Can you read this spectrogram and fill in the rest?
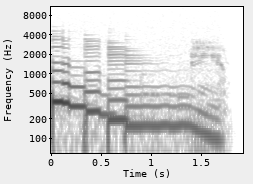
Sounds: Musical instrument, Plucked string instrument, Music, Guitar

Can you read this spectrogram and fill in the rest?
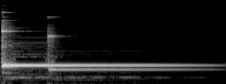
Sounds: Door, Domestic sounds, Alarm, Doorbell

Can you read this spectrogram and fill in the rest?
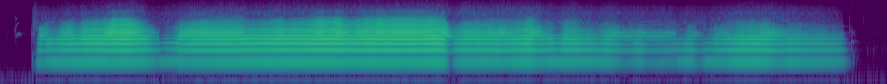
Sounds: Trumpet, Brass instrument, Musical instrument, Music

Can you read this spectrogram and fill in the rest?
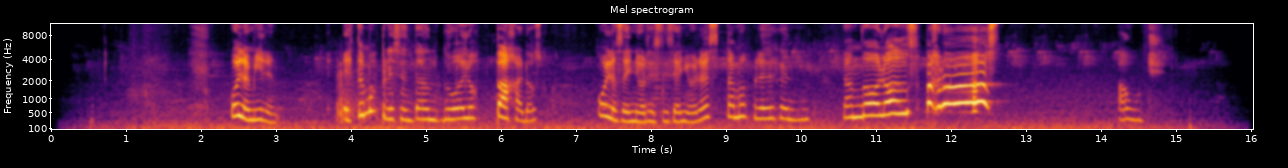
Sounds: Speech, kid speaking, Human voice

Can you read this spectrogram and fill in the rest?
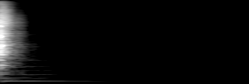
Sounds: Music, Drum, Snare drum, Percussion, Musical instrument

